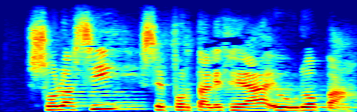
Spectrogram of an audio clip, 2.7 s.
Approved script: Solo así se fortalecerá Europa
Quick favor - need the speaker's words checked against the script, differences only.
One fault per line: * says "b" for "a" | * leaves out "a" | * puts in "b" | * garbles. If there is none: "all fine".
all fine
